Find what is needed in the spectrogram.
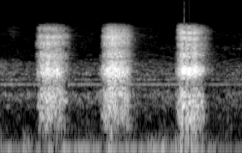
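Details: Three short, forceful, airy bursts about a second apart over a faint low room hum: one more sneeze followed by nose blowing.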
